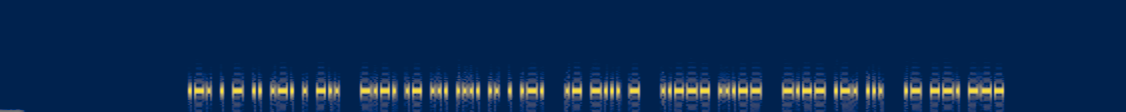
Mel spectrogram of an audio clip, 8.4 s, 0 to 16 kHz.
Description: Morse code, heard as a keyed tone, about 47 wpm, 700 Hz. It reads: RETIRED CASHIER ABT 23 YRS AGO
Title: Practice QSO - Exchange 3 - More Info - 50wpm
